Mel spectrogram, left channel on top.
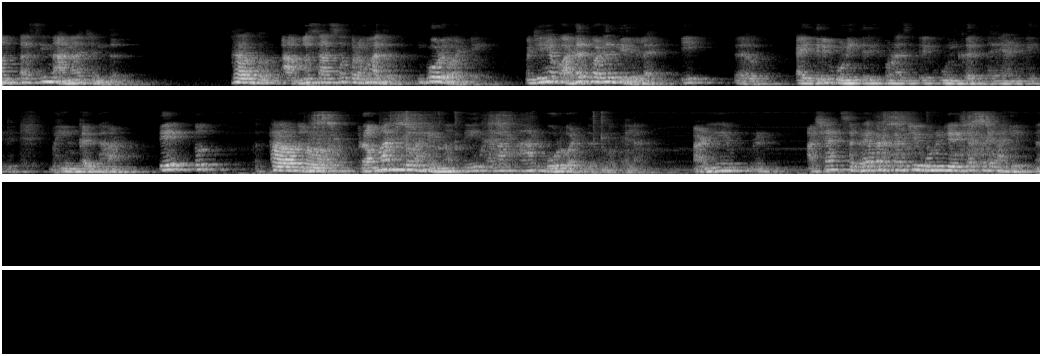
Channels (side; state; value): right; silent; digital silence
